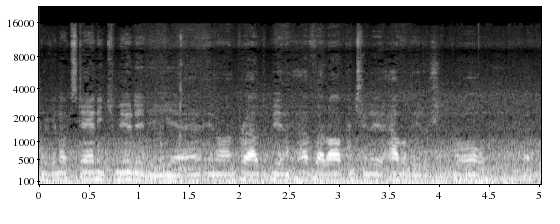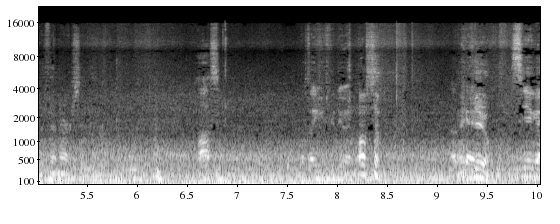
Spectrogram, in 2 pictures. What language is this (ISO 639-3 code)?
eng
